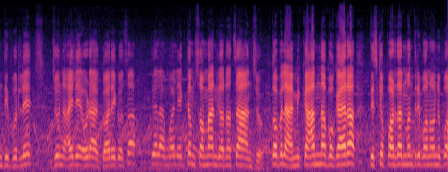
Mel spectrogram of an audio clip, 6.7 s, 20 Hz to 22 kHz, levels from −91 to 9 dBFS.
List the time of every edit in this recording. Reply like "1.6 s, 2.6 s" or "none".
4.0 s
